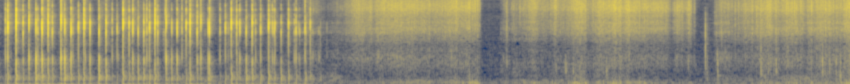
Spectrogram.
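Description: Long painted nails tap quickly along the solid wooden handle of a bristle brush resting on a wood-slice mat, making a dense run of short, bright, dry clicks for about four seconds. The tapping then gives way to a softer, steady scratching and rustling that continues to the end.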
